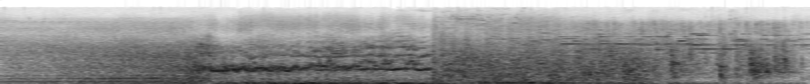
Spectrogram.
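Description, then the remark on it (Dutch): A car skids at speed, tires squealing in a sustained high screech over a loud engine roar, with a steady tone midway before the sound breaks into rougher noise toward the end. The car is a dark green Buick Riviera. “Nauwelijks had ik mij van de door staatsbosbeheer vakkundig onderhouden berm omhoog gezwiept, of de lichtelijk gebogen voorruit van een aanstormende donkergroene Buick Riviera.”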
